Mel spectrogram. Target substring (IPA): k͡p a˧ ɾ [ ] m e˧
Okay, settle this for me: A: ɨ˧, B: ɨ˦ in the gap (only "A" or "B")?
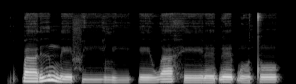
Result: B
